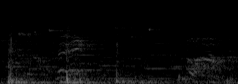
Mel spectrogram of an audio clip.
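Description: Faint basketball game sounds in a gym: a ball bouncing on the hardwood floor, with a few short high shoe squeaks.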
